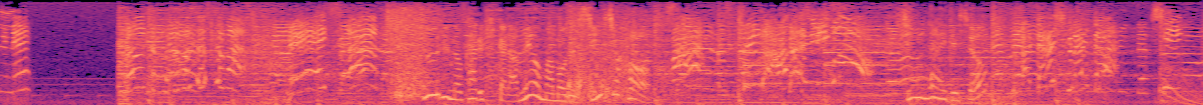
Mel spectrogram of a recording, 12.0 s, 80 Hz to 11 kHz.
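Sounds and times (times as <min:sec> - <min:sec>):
bright music: 0:01.3 - 0:11.1.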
